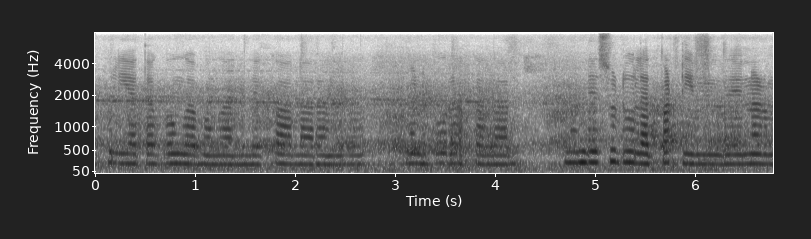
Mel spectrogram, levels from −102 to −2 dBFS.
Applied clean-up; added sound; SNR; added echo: none; Fixed-wing aircraft, airplane; 5 dB; none.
